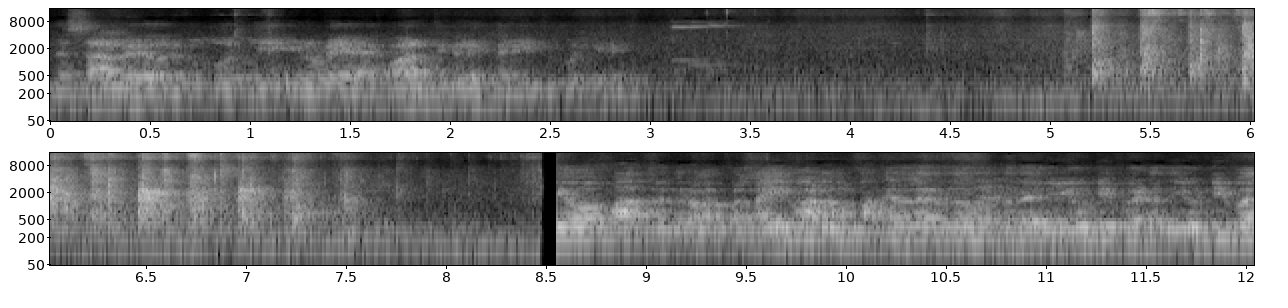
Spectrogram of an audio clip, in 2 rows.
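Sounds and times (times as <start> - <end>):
people clapping: 5.0 - 8.5.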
